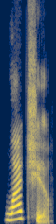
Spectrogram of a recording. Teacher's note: T followed by Y gives the ch sound.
